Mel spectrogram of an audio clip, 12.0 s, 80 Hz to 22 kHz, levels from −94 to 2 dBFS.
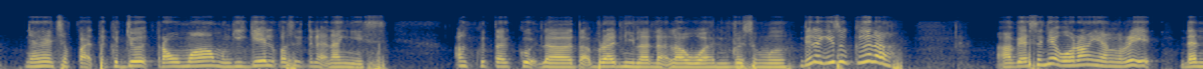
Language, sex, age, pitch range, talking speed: Malay, female, 20-39, 190-235 Hz, 130 wpm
